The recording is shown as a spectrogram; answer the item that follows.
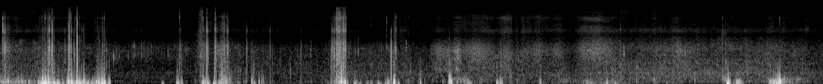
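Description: Handling noise on a phone's microphone: irregular bumps, knocks and rustles as it is held and moved. The heaviest thumps come in the first second, and there is a sharp click a few seconds in.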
